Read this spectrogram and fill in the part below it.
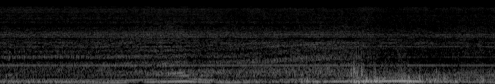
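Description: A car engine hums as the car drives past.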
